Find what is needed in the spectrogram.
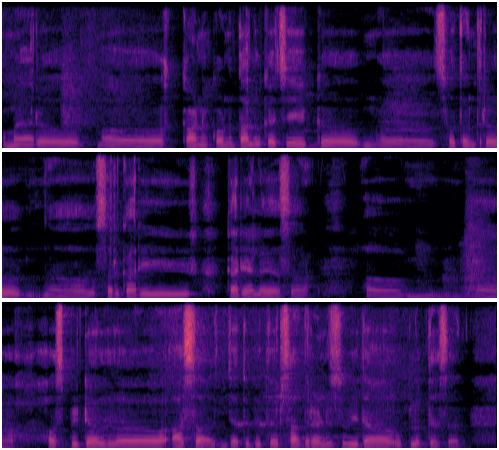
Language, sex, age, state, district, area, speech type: Goan Konkani, male, 45-60, Goa, Canacona, rural, spontaneous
